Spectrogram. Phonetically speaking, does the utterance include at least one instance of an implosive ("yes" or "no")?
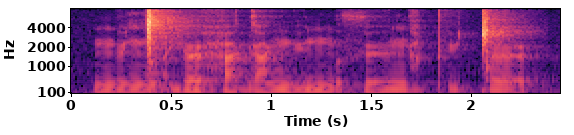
no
